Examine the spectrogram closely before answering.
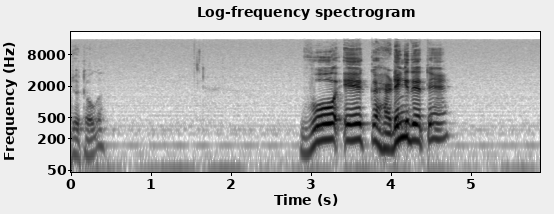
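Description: A middle-aged man speaks calmly and in a slow, drawn-out way into a close microphone.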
